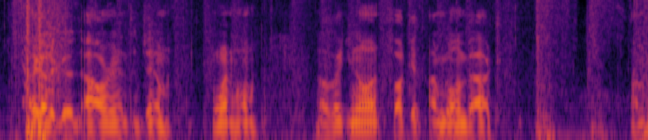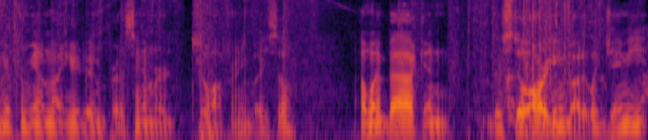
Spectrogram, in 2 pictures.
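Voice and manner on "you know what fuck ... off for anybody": normal talking voice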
